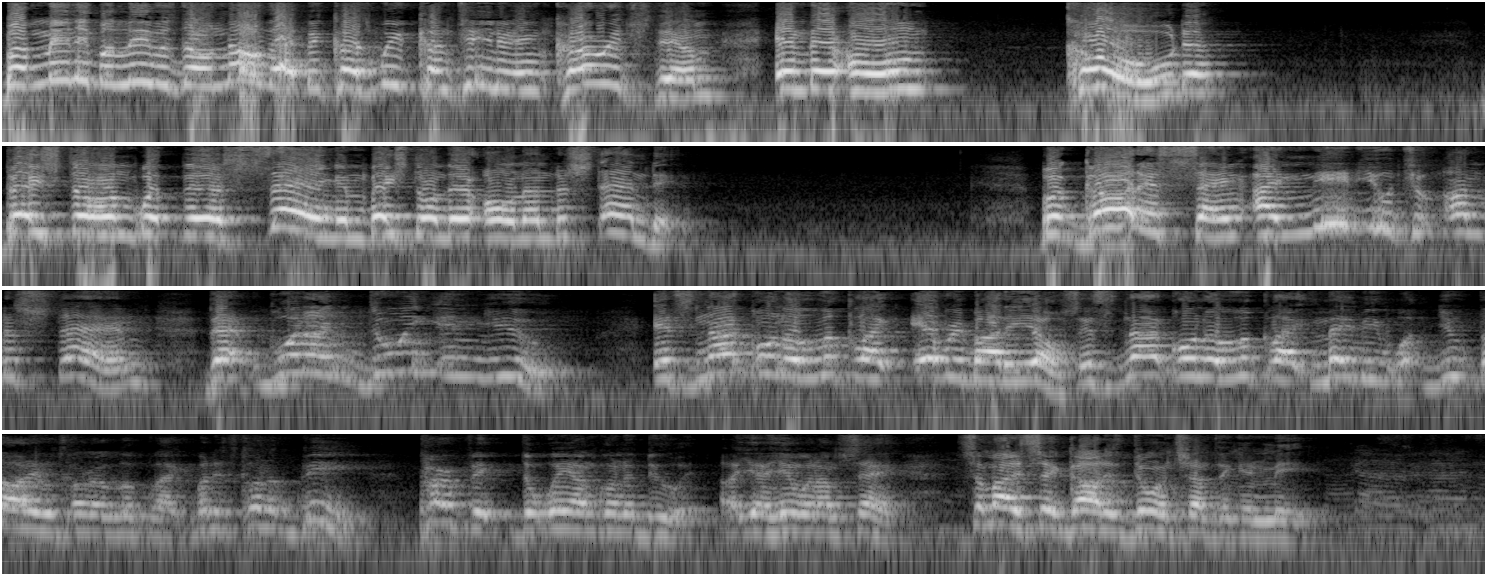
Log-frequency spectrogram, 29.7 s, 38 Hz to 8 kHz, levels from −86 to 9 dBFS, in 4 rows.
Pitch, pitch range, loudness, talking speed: 280 Hz, 235-315 Hz, -11 LUFS, 180 wpm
